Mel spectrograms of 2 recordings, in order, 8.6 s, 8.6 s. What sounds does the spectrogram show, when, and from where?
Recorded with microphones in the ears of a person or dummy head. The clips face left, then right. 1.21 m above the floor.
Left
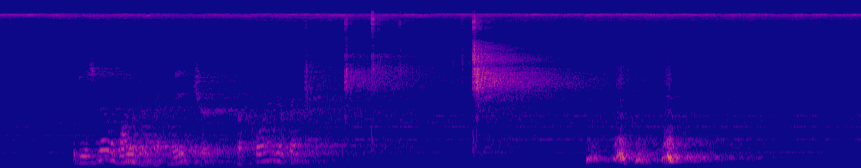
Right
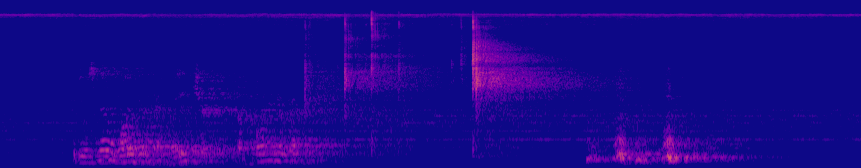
0.7 s a man speaking: 10° left (ahead or behind), 2.5 m; by 2.9 s 30° left (ahead or behind), 3.5 m
3.0 s a crack: 30° right (ahead or behind), 3.5 m
5.9 s a whoosh: 15° left (ahead or behind), 0.9 m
